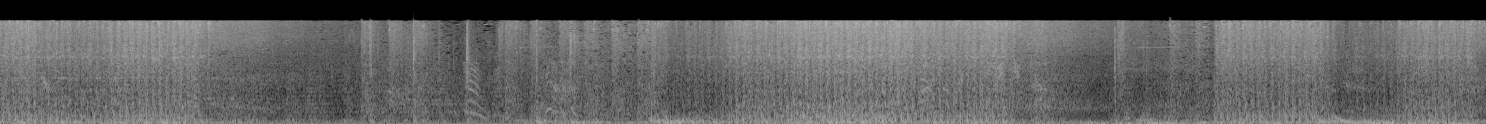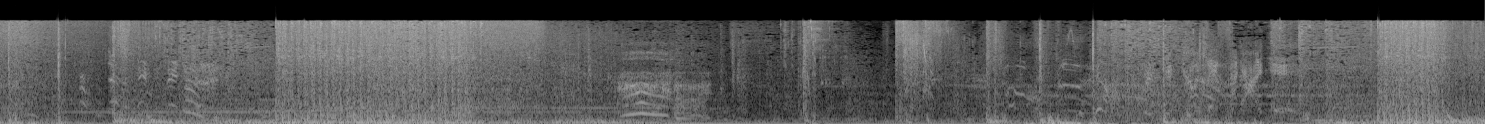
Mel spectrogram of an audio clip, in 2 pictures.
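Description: Game explosions and blasts boom loudly.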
